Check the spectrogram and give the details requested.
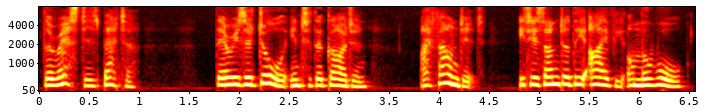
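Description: A woman's voice: mid-range voice, normal speed, dark tone, pitched above the performer's own voice, close to an everyday voice. A woman voicing a blunt, sour-tempered young girl in a storybook reading, frank and earnest.

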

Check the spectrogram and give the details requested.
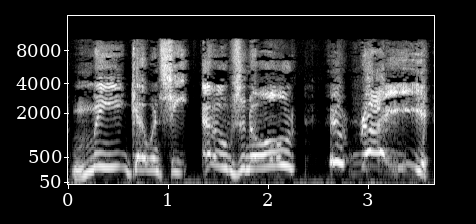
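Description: A man's voice: a little high, animated, unhurried, creaky, slightly rough, no room sound, voice pushed up, heavily acted. A man voicing a simple-hearted young male hobbit gardener from a storybook, deferential, rustic and pleading. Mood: overjoyed.

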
